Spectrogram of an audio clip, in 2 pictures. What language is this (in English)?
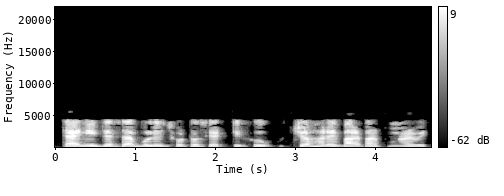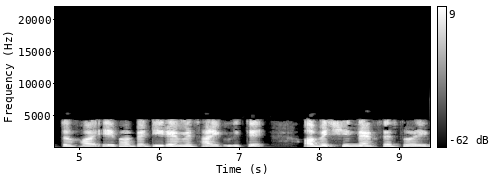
Bangla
